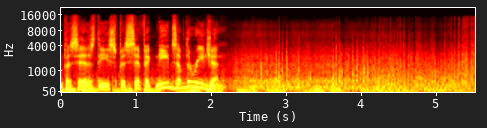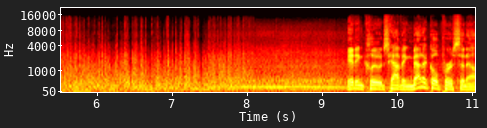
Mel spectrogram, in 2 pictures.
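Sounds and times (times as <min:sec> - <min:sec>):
snowmobile engine running: 0:00.1 - 0:11.0
wind buffeting microphone: 0:02.2 - 0:09.3.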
